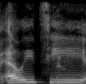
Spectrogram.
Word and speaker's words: Elite: that is my name it is spell Elite but it's pronounced let me awesome okay I'm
